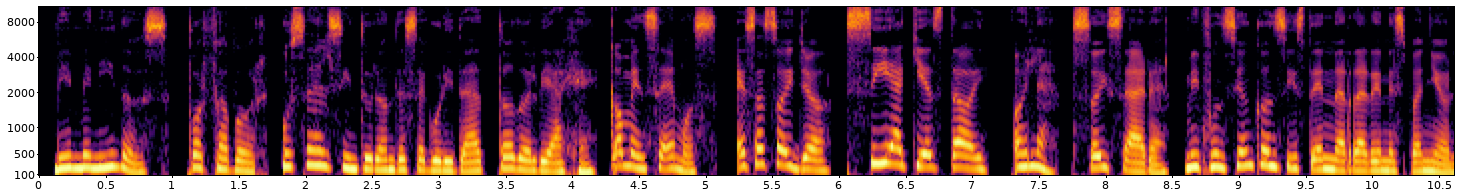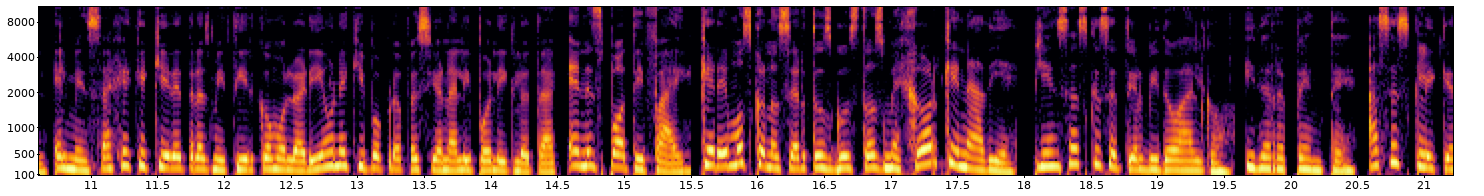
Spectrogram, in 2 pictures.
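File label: Spanish LATAM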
